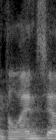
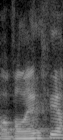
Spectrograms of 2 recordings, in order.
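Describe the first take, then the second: First: Said in the usual way. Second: "Valencia" with the C said as th; Spanish lisped C. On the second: Retold or imitated. Teasing his friend's Spanish lessons, "Valencia" with a lisped C. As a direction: say "Valencia" as Valenthia, Castilian style. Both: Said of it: "he's been pronouncing the C's".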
